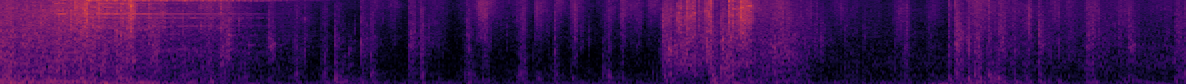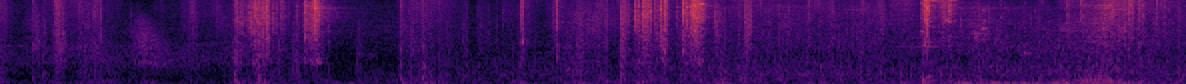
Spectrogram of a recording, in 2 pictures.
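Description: Footsteps patter quickly on stone and grass.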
